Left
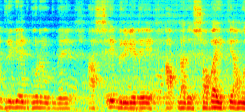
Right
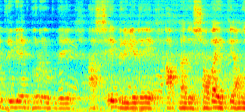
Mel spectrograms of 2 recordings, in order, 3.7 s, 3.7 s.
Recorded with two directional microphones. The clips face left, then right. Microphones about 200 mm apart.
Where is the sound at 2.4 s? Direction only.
55° left (ahead or behind).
